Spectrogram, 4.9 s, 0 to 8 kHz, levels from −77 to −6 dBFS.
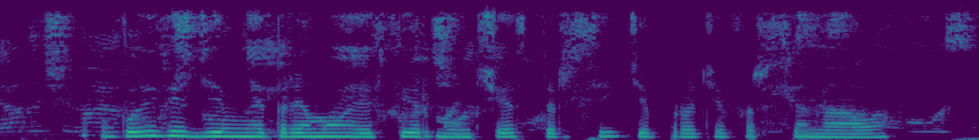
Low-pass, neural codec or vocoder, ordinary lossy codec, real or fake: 7.2 kHz; none; Opus, 32 kbps; real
